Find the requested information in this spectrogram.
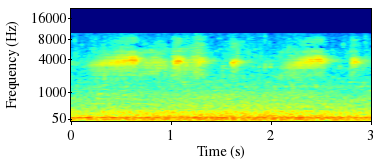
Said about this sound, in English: I can hear like some kind of amphibian thing. I don't know what that is. But definitely a frog. There's about eight species of frogs on site. I'm not a frog expert, but you can hear at least two croaking away at the moment.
